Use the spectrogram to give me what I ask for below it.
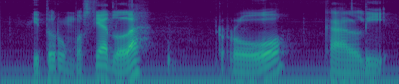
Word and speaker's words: rho: Nah, nilai hambatan kawat itu nanti bisa kita rumuskan sebagai R sama dengan Rho kali L per A. Ini bacanya Rho ya, hambat jenis ini.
